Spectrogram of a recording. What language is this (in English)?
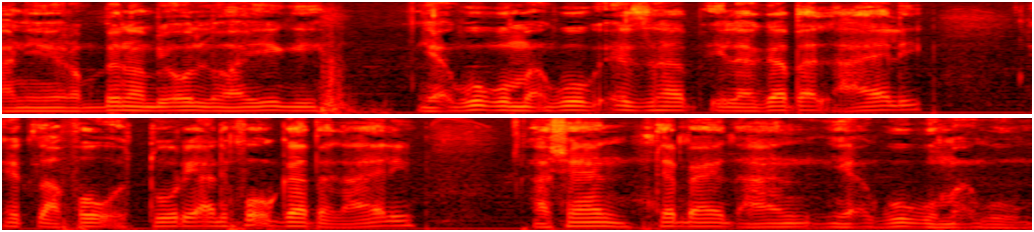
Arabic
